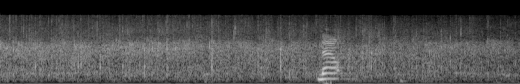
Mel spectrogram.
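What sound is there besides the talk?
audience applause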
